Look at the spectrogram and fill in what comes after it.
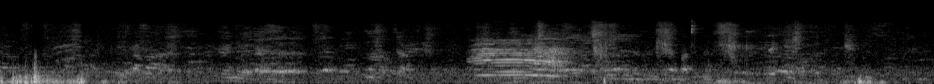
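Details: Cattle at Gabtoli cattle market in Dhaka, where big bulls are kept: a single drawn-out, harmonic moo lasting about a second near the middle, over constant crowd chatter, footsteps and market bustle.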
